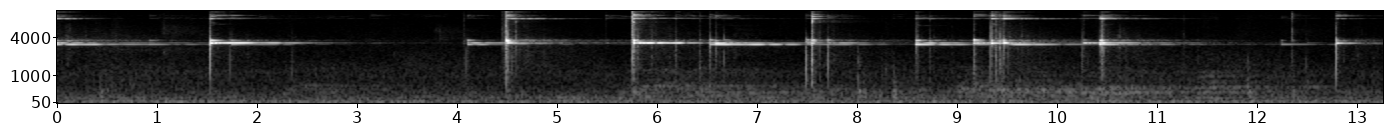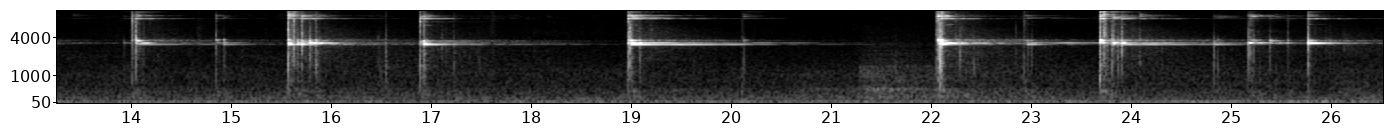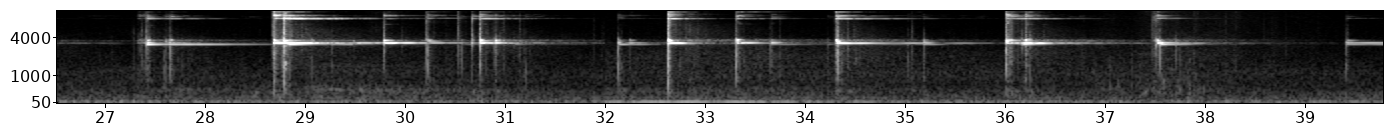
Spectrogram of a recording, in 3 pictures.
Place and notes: Into an abandoned factory, I'm plating with chains as a simple and rustic music instrument. Workers were repairing train axles into this place, it explains why there's a lot of chains.
Seraing, Belgium, 29 October 2017, 09:15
